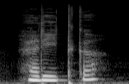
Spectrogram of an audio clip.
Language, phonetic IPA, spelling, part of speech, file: Czech, [ˈɦliːtka], hlídka, noun, Cs-hlídka.ogg
- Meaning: 1. watch 2. sentinel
